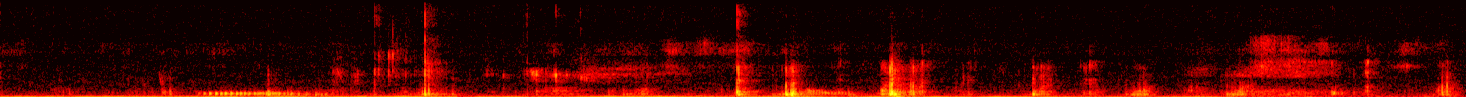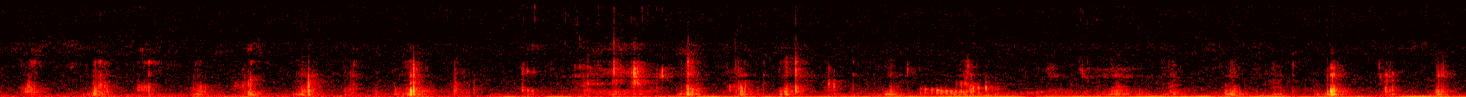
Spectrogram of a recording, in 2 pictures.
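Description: Faint crunching and chewing of a breaded fried chicken wing: the crisp coating crackles in many quick clicks, loudest about four seconds in.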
